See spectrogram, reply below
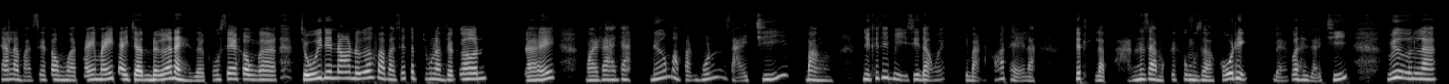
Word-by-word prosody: chắn 225 0 -1
là 230 - 0
bạn 185 -3 -9
sẽ 220 +4 -7
không, 220 -2 +1
a, 200 - -1
táy 210 +3 +2
máy 235 +3 +4
tay 245 -2 +6
chân 215 -1 +5
nữa 220 +5 +5
này, 245 -7 +7
rồi 185 0 -4
cũng 215 +3 -7
sẽ 255 +2 +3
không, 235 -3 +2
a, 215 -1 +1 0.2
chú 225 +1 +8
ý 280 - +6
đến 300 0 +3
nó 285 0 +4
nữa 290 +3 +3
và 280 -3 +2
bạn 230 -2 -1
sẽ 270 - -6
tập 295 -1 -4
trung 250 - -6
làm 240 -2 +1
việc 215 0 -1
hơn, 255 +2 +4 0.4
đấy. 215 +10 +2 0.3
Ngoài 195 0 -1
ra 220 +1 -1
nha, 230 - -2 0.2
nếu 245 +8 -1
mà 325 -3 -3
bạn 205 -1 -9
muốn 240 +9 -4
giải 175 +3 -10
trí 250 - -2 0.2
bằng 195 -5 -2 0.3
những 235 - +1
cái 285 - -3
thiết 315 -1 0
bị 230 -6 -5
di 230 +3 -2
động 215 -4 -2
ấy, 210 +4 -16 0.2
thì 200 - -9
bạn 185 - -7
có 260 - -7
thể 180 -6 -9
là 175 - -8 0.4
thiết 270 - +2
lập 200 -3 -3
hẳn 210 +6 -3
ra 240 -1 +3
một 195 - -5
cái 225 - -10
khung 220 -2 0
giờ 195 -2 -3
cố 245 +5 +3
định 270 -5 +2 0.2
để 185 -5 -12
có 235 - 0
thể 210 -2 -2
giải 170 -2 -12
trí. 230 - -2 0.4
Ví 265 +5 +3
dụ 315 - +3
như 275 - +1
là, 245 -2 +3
225 Hz, 300 wpm, -24 LUFS, 205-260 Hz, 0.4 s, chú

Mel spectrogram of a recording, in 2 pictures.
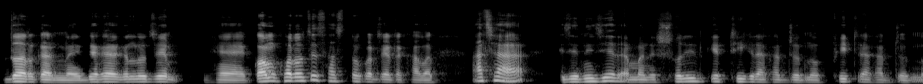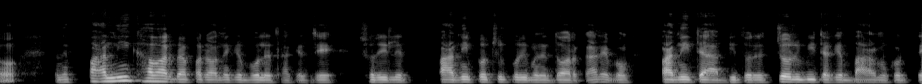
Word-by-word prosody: দরকার 120 -5 +7
নাই। 95 - +3
দেখা 120 +1 +5
গেল 120 +1 +1 0.2
যে 130 - +4 0.5
হ্যাঁ, 100 -2 +2 0.2
কম 145 +2 +9
খরচে 170 +4 +5
স্বাস্থ্যকর 145 -4 -4
যে 115 - -4
একটা 110 -1 -7
খাবার। 100 -2 -4 0.5
আচ্ছা, 170 +1 +2 0.6
এই 110 - -5
যে 125 - +4
নিজের 155 +3 +2 0.2
মানে 110 0 -2 0.2
শরীরকে 140 +1 -1 0.2
ঠিক 130 -1 -2
রাখার 110 -1 -6
জন্য, 105 0 -4 0.2
ফিট 130 0 -3
রাখার 105 -2 -8
জন্য 100 -1 -7 0.6
মানে 110 +2 -6 0.2
পানি 145 +5 +5 0.2
খাওয়ার 140 -4 +5
ব্যাপারে 115 -1 -1
অনেকে 110 0 -4
বলে 105 -1 +2
থাকে 95 -1 -11
যে 105 - -1 0.4
শরীরে 110 0 0 0.4
পানি 110 +1 +2
প্রচুর 115 0 -1
পরিমাণে 105 -2 0
দরকার 100 +2 -2
এবং 105 - -4 0.4
পানিটা 110 0 +4 0.2
ভিতরের 105 0 -1
চর্বিটাকে 115 -3 +3
বার্ন 105 -1 -3
করতে 105 -1 -6
115 Hz, 140 wpm, -25 LUFS, 105-130 Hz, 0.6 s, কম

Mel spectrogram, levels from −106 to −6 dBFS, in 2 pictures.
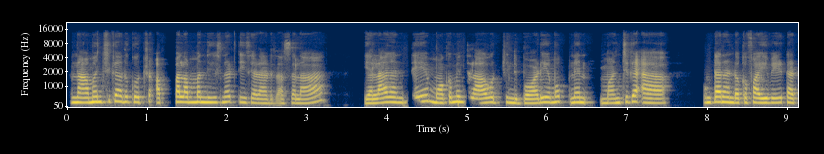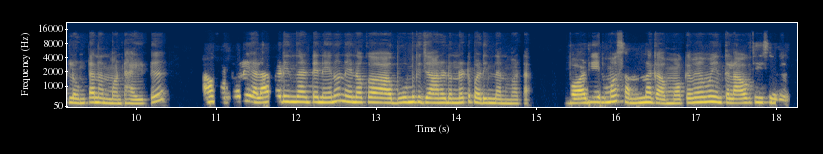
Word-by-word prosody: నా 220 - +3
మంచికే 250 +3 +2
అనుకోవచ్చు. 240 -1 -2
అప్పలమ్మని 235 +2 +2
తీసినట్టు 245 +2 -3
తీసాడు. 215 -3 -3
ఆడిది 185 0 -8
అసలా 190 -1 -5 0.8
ఎలాగంటే 225 +3 0 0.2
మొఖమింత 235 +3 +1
లావొచ్చింది. 220 0 0
బాడీ 195 +3 +2
ఏమో 245 +2 +1 0.2
నేను 225 -1 +2 0.3
మంచిగా 225 +6 -1
ఆహ్, 200 -1 0 0.5
ఉంటానండి 235 -1 +4
ఒక 220 - -2
5'8 215 +1 +2
అట్లా 215 0 -3
ఉంటాననమాట 200 -4 -1
హైట్. 180 +6 -4 0.6
ఆ - - +3
ఫోటోలో 250 +5 -6
ఎలా 230 +1 +4
పడిందంటే 250 -2 +2
నేను 235 +4 +1
నేను 240 -2 +3
ఒక 235 0 -3 0.3
భూమికి 235 +2 +2
జానెడున్నట్టు 210 +3 0
పడిందనమాట. 185 -4 -2 0.6
బాడీ 205 +4 +3
ఏమో 235 +3 +3
సన్నగా 215 -1 +2 0.2
మొఖం 185 +3 -2
ఏమో 245 - +3
ఇంత 225 -2 -1
లావుగ 205 +2 0
తీసేడు. 210 -6 -3
225 Hz, 130 wpm, -19 LUFS, 205-240 Hz, 0.8 s, ఉంటానండి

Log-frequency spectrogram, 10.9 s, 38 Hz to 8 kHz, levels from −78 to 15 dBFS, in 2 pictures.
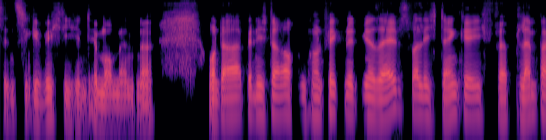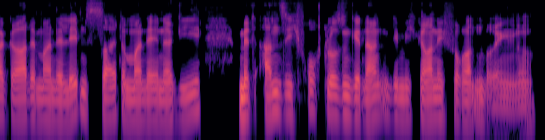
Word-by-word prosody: sind - - -9
sie - - -3
gewichtig - - -2
in - - -5
dem - - -1
Moment, 75 -1 -2
ne? - - 0 0.5
Und - - +3
da 100 +1 +5
bin 105 +1 -3
ich 105 -3 -1
dann 105 -1 +3
auch 105 -1 +2
im 100 - -10
Konflikt 105 +4 0
mit 110 -1 0
mir 100 -2 +3
selbst, 105 +6 +4
weil 105 -1 +1
ich 95 -5 -3
denke, 100 +1 +3
ich 100 0 -2
verplemper 100 +2 +1
grade 95 +2 +2
meine 95 -1 0
Lebenszeit 95 0 -1
und 90 - -2
meine 90 0 +2
Energie 90 +5 -2 0.4
mit - - +3
an 120 - +2
sich 110 -1 -4
fruchtlosen 110 -4 -2
Gedanken, 100 +1 +2
die 100 - -4
mich 95 -1 -6
gar 95 0 +3
nicht 95 -1 -2
voranbringen, 70 -7 -2
ne? 70 +1 -5
95 Hz, 220 wpm, -27 LUFS, 90-105 Hz, 0.5 s, da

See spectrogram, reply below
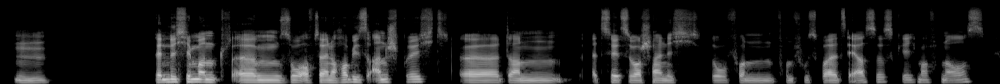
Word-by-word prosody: Mhm. 95 0 -5 1.1
Wenn 105 +1 +6
dich 120 0 +5
jemand, 115 -3 +5
ähm, 100 0 +3
so 100 +2 +2
auf 95 - +3
deine 100 -1 +3
Hobbys 110 0 +1
anspricht, 120 +1 -2
äh, 95 0 +3
dann 95 0 -2 0.2
erzählst 100 - -1
du - - -2
wahrscheinlich 95 0 -2
so 95 -1 -5
von 90 -1 -7
von 90 - -12
Fußball 95 +1 -3
als 90 - -3
1., 115 0 -2
gehe 105 0 -7
ich 105 - -18
mal 105 -1 -6
von 105 -1 -12
aus. 110 +7 -7
100 Hz, 155 wpm, -24 LUFS, 95-110 Hz, 1.1 s, Wenn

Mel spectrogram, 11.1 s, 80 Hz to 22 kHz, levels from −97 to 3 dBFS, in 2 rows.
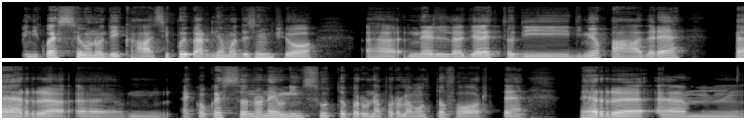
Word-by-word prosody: Quindi 115 -1 -7
questo 145 +4 +4
è - - +6
uno 140 -5 +2
dei 125 +1 +1
casi. 110 -3 -2
Poi 185 - +7
parliamo, 130 -3 +2
ad 125 - -7
esempio, 120 -1 0 0.3
ehm, 110 -2 -2
nel 120 -1 +1
dialetto 130 +1 +3
di 120 -1 -3
di 115 - -11
mio 140 +4 0
padre 120 +4 0 0.3
per, 130 -3 +3 0.3
ehm 110 -1 -7
ecco, 125 0 -5
questo 160 -1 -1
non 130 +2 -1
è - - +4
un 125 -2 0
insulto, 135 +2 -5
però 125 0 -2
è - - -1
una 115 -1 -3
parola 120 -2 -3
molto 115 +4 -5
forte, 110 0 -3 0.3
per, 120 -4 +4
ehm, 110 -2 -3
120 Hz, 180 wpm, -25 LUFS, 115-130 Hz, 0.3 s, Poi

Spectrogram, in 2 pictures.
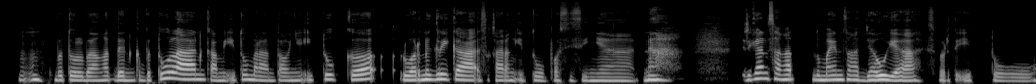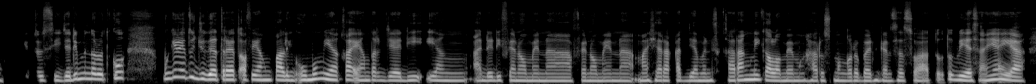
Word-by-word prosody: Mhm, 210 -1 -3
betul 195 -1 -2
banget, 185 +1 -1
dan 195 -2 0
kebetulan 235 +5 +4
kami 180 -3 -3
itu 225 - -2
merantaunya 185 -2 -2
itu 225 +3 -4
ke 230 +6 +3 0.2
luar 200 +1 +2
negeri, 230 +2 +5
Kak, 210 -3 +2
sekarang 185 -2 -4
itu 180 0 -6
posisinya. 175 -1 -5
Nah, 210 -1 +2 0.7
jadi, 210 - -3
kan, 270 - +2
sangat 235 -3 +1 0.2
lumayan 210 +1 +1
sangat 210 -4 0
jauh, 200 +2 +6
ya, 185 -1 +2
seperti 185 - -9
itu. 165 -2 -9 0.2
Itu, 195 0 -9
sih, 190 +1 -6
jadi 190 +5 +2
menurutku, 255 +3 +2 0.4
mungkin 330 +6 +1
itu 330 - +3
juga 235 -3 +6
trade 215 0 +4
off 225 - -1
yang 210 -1 +3
paling 200 -2 +2
umum, 215 +4 +5
ya, 215 -3 +4
Kak, 215 - +2
yang 190 - 0
terjadi, 185 -1 -1
yang 180 -1 -2
ada 180 0 -2
di 185 - -2
fenomena-fenomena, 170 -1 -2
masyarakat 180 -1 -2
jaman 175 0 0
sekarang, 195 +3 0
nih, 225 -1 +3
kalau 180 -2 +3
memang 170 0 -2
harus 170 0 -4
mengorbankan 170 0 -2
sesuatu, 90 - -3
tuh, 225 - 0
biasanya, 200 +5 +3
ya, 180 -4 +4
190 Hz, 170 wpm, -24 LUFS, 175-215 Hz, 0.7 s, jauh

